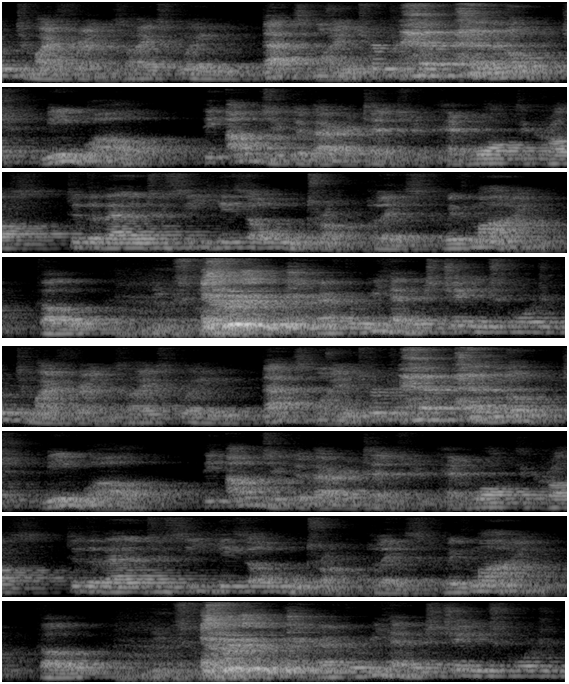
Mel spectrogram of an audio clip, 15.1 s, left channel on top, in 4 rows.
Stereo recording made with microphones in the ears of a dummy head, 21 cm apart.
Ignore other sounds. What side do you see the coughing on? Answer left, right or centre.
right.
